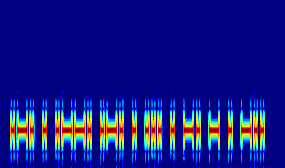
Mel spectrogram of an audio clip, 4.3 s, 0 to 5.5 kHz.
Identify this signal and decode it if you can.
Morse code, heard as a keyed tone, about 25 wpm, 600 Hz. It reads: REPRESENTED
